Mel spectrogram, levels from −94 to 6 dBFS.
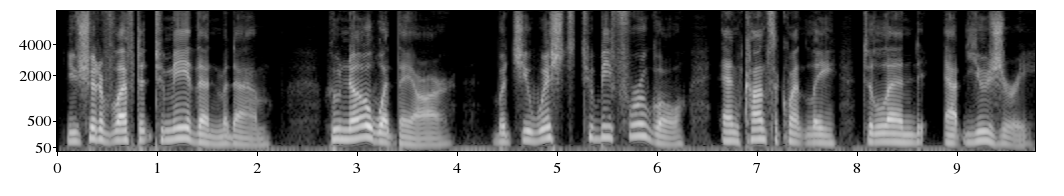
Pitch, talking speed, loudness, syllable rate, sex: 135 Hz, 160 wpm, -20 LUFS, 4.4 syllables/s, male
